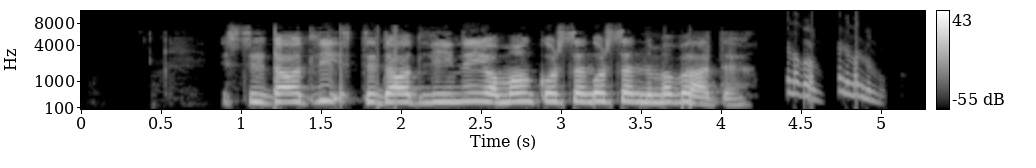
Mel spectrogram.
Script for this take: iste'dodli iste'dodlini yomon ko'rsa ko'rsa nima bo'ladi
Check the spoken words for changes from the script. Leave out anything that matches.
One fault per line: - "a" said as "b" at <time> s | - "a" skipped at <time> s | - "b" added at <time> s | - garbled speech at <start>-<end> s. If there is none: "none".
none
